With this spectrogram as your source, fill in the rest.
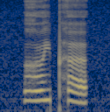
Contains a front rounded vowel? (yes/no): yes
